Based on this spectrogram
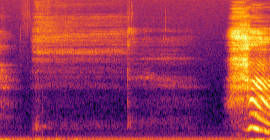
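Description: A deep breath, mostly soft and airy, swelling at the end into a louder, rough, breathy exhale.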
